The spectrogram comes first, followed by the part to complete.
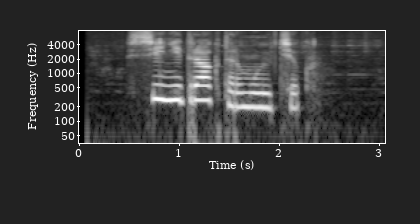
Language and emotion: Russian, sad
